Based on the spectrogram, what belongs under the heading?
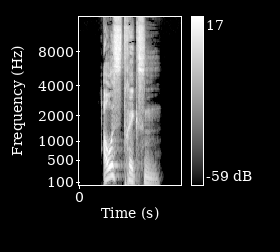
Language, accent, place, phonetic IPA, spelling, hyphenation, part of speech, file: German, Germany, Berlin, [ˈaʊ̯sˌtʁɪksn̩], austricksen, aus‧trick‧sen, verb, De-austricksen.ogg
- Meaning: 1. to trick (to gain an advantage) 2. to feint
